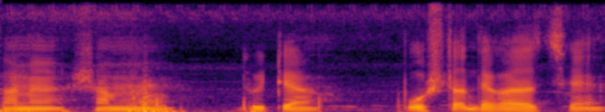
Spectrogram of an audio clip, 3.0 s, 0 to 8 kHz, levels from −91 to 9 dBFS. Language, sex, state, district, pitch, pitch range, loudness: Bengali, male, Tripura, West Tripura, 130 Hz, 125-135 Hz, -17 LUFS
